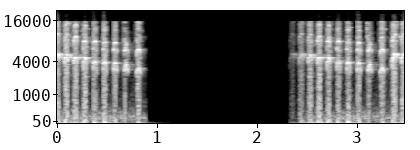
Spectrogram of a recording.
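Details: Whistling duck calling, a master recording for tutoring songbirds: rapid high chirps with a falling whistle, then about one and a half seconds of silence, then the chattering burst resumes.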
